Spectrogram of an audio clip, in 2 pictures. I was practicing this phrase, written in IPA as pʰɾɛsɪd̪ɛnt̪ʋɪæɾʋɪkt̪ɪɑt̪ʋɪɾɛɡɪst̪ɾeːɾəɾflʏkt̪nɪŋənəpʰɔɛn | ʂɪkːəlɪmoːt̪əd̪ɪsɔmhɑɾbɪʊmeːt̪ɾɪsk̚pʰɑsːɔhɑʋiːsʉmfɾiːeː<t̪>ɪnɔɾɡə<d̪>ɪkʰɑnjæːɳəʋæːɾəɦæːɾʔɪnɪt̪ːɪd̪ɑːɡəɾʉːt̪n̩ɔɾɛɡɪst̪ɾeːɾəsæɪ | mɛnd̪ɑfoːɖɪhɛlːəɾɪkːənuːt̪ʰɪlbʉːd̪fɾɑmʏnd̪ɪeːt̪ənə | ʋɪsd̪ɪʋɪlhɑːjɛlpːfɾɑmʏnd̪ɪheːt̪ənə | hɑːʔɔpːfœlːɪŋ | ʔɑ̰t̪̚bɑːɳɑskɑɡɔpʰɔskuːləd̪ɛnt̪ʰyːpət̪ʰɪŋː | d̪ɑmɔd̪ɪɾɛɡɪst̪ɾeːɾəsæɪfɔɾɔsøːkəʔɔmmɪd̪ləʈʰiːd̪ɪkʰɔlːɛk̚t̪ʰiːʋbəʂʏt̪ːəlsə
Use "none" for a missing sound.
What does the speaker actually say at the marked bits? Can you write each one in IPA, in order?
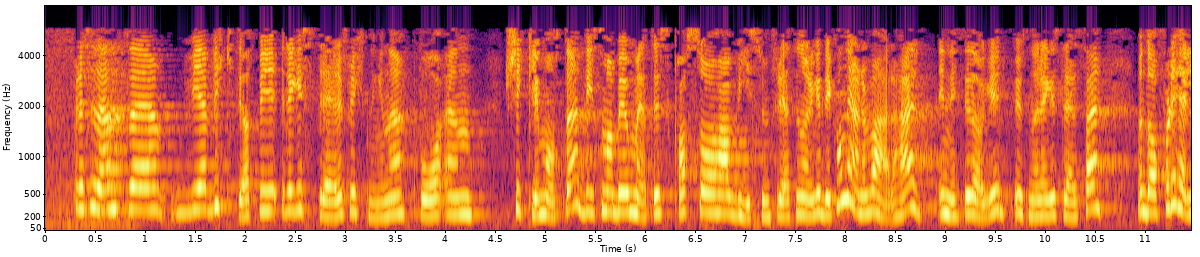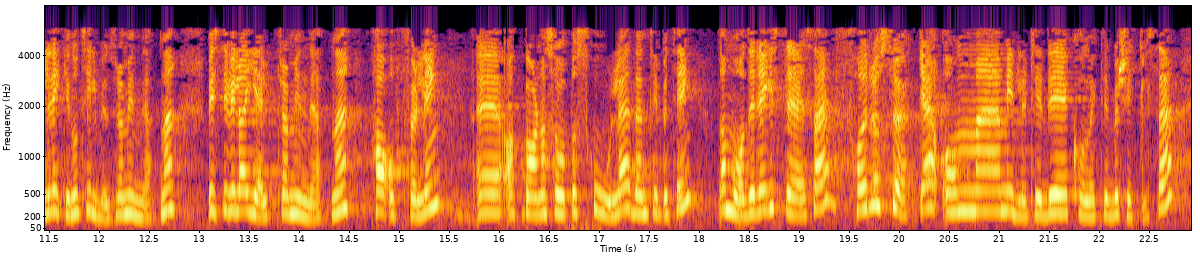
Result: t̪, d̪

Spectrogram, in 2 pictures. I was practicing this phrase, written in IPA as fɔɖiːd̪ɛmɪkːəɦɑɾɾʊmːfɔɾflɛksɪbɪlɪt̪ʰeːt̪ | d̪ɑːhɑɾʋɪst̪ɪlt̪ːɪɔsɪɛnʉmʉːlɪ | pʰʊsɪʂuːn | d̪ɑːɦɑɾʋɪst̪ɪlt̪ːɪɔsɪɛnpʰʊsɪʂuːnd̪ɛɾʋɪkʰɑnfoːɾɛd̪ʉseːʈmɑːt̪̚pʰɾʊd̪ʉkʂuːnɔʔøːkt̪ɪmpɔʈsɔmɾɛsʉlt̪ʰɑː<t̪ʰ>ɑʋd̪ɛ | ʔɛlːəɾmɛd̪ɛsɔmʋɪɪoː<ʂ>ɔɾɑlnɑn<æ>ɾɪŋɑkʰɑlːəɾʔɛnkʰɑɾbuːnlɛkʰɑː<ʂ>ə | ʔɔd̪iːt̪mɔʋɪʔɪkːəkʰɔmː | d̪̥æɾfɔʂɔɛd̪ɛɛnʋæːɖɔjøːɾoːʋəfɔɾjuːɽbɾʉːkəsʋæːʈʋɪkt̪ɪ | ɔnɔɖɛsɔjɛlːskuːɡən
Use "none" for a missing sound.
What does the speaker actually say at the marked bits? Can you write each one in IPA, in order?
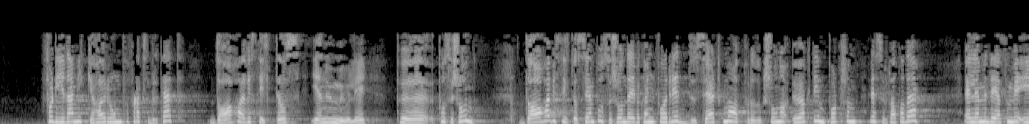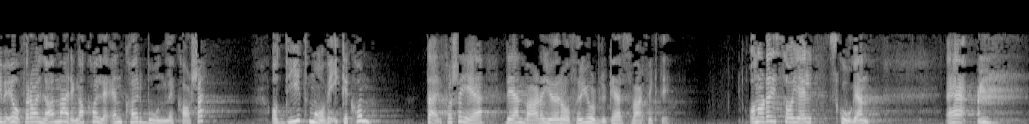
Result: t̪, f, æː, ʂ

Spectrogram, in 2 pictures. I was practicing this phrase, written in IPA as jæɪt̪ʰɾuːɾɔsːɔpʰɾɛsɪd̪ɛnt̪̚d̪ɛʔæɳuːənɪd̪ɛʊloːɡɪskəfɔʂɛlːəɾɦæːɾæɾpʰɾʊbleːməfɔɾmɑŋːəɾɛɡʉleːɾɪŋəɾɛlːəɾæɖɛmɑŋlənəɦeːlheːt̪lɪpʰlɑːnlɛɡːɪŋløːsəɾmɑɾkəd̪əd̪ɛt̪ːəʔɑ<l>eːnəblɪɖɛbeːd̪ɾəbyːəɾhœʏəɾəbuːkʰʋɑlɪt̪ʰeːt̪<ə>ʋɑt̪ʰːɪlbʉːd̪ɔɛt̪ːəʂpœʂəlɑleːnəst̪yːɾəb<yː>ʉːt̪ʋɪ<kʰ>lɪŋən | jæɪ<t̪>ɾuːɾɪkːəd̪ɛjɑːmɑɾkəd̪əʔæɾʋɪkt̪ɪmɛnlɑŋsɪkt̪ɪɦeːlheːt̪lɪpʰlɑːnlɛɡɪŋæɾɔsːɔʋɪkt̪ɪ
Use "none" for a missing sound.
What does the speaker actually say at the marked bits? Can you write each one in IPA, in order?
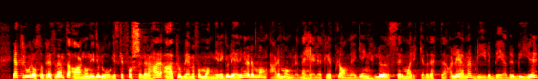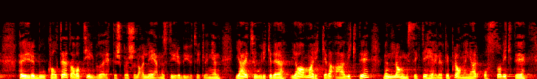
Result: l, ɑ, yː, k, t̪ʰ

